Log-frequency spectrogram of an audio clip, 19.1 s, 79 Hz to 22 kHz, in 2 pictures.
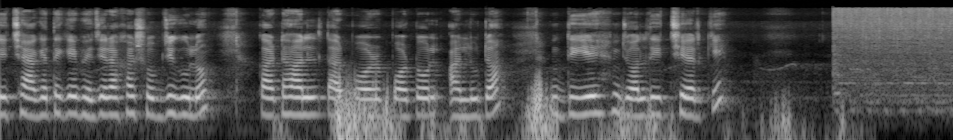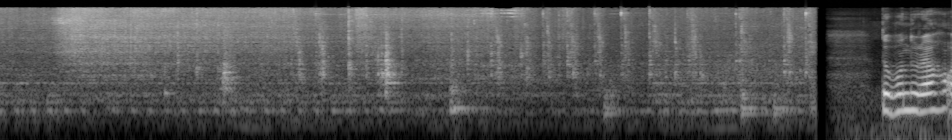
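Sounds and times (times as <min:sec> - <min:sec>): curry hissing and sizzling: 0:08.4 - 0:17.8
metal spatula scraping pan: 0:10.1 - 0:17.7.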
